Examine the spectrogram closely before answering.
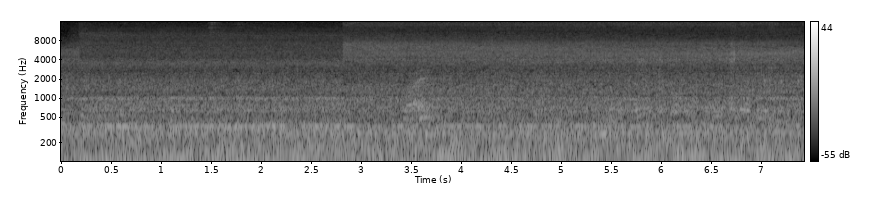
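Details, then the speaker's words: Audi Q3 diesel idling with a loud, rapid, hard knocking clatter on every firing; injectors 3 and 4 are leaking because their bolts are damaged. "तीन number आणि चार number हे injector आहेत ना मित्रांनो leakage आहेत त्याचे बोल्ट खराब झालेले आहेत आणि हे लिकेज असल्यामुळे काय करत नॉकिंग करतो खूप मेजर आवाज येतो मित्रांनो"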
